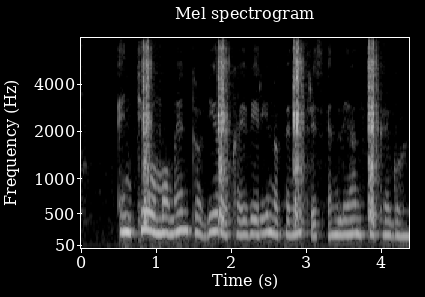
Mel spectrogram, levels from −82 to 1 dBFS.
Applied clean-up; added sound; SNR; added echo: none; Tick-tock; 3 dB; none.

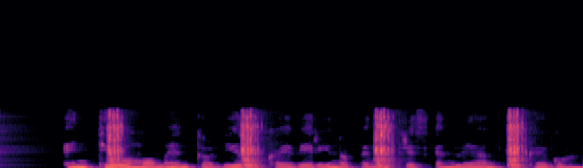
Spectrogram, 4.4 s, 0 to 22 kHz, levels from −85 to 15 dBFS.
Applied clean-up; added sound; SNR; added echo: classical method log-MMSE.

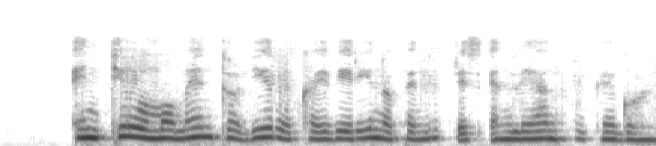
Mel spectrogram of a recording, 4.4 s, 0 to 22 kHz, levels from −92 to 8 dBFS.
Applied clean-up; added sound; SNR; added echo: neural mask model DeepFilterNet 3.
